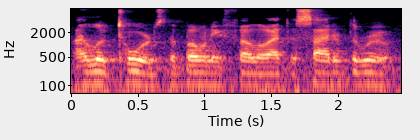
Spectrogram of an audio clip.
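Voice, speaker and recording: A man's voice: fairly low pitch, completely flat delivery, fast talker, a little mellow, slight background noise. A man reading scripted visual novel narration aloud.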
